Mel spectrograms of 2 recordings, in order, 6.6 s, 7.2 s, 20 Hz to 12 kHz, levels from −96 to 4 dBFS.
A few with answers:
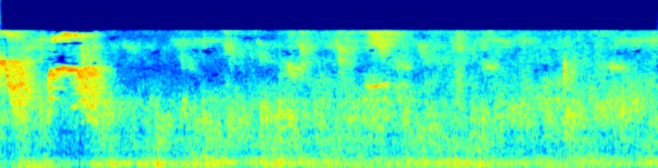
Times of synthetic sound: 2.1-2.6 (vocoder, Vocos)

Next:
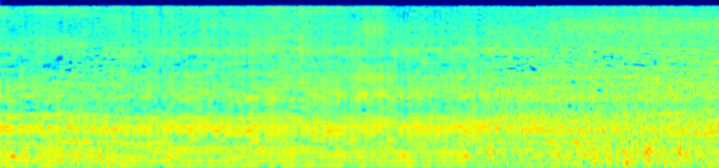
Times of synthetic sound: 0.0-0.6 (vocoder, BigVGAN v2); 1.2-4.9

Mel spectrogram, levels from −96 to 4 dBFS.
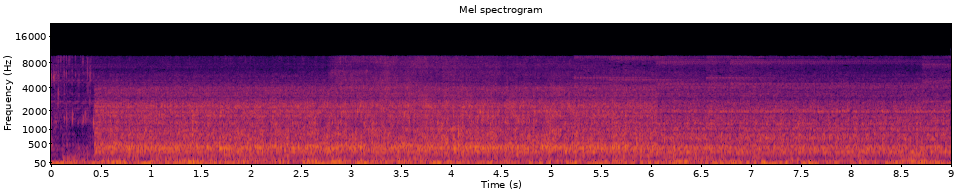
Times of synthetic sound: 2.6-5.2 (codec, HILCodec)

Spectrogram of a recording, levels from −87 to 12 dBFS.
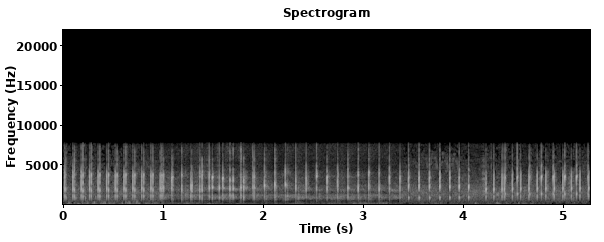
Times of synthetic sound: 1.0-3.4 (codec, SNAC)

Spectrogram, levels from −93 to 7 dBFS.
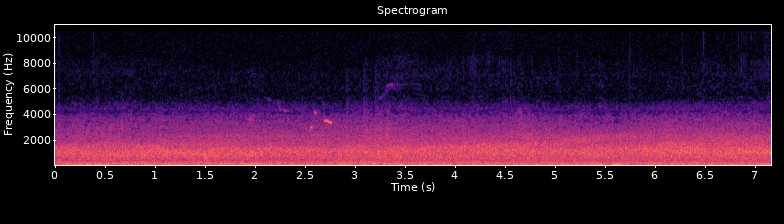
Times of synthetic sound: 0.0-0.8 (vocoder, BigVGAN v2); 3.6-4.2

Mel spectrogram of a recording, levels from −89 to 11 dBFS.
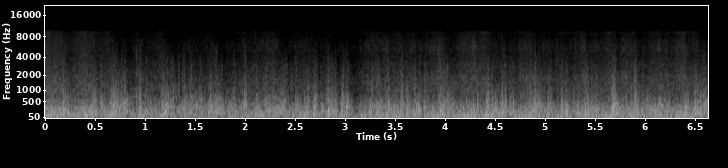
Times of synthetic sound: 2.0-2.7 (vocoder, BigVGAN v2); 3.1-3.8

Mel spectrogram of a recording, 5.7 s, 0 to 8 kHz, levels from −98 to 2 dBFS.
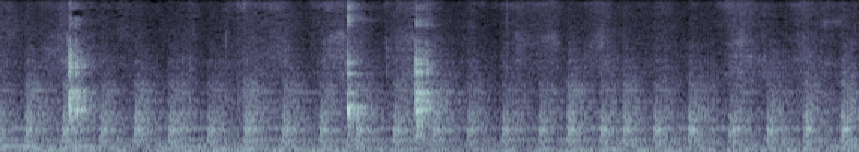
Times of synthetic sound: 4.7-5.7 (vocoder, Vocos)

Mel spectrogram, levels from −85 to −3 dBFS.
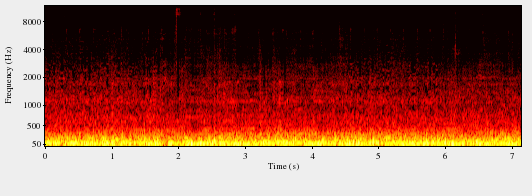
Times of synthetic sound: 1.8-4.5 (codec, SNAC); 5.9-7.1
